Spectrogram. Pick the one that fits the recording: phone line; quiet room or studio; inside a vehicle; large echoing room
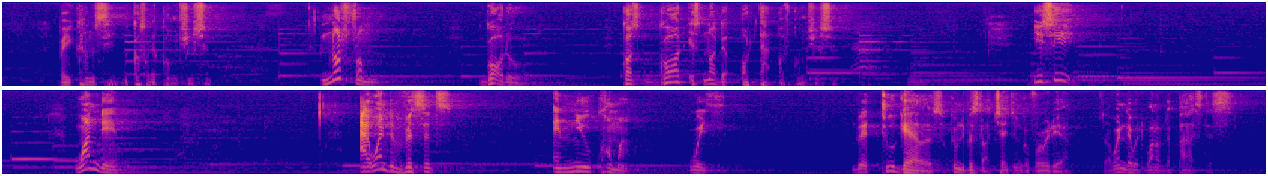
large echoing room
